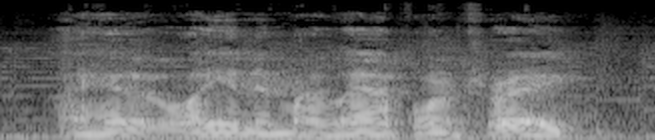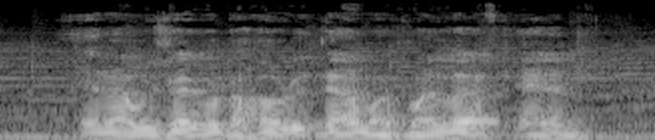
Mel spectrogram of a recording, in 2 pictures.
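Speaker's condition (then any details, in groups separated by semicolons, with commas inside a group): Guillain-Barré syndrome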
